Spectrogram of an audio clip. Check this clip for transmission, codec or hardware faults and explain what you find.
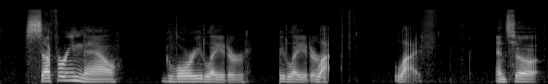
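Two faults are present, and they overlap in the second half of the speech.

From 2.8 s, just after "suffering now glory later", to the end, there is a doubled audio track. A second copy, likely captured again through a slower path, is mixed in roughly 0.7 s behind at about the same level. It starts abruptly and has no decay or room colour, so the speech sounds like two overlapping full-band copies.

Between 3.28 s and 3.73 s comes a digital broadcast dropout. The receiver stopped getting valid frames and muted until good ones returned, fading out over 8 ms each time. About 336 ms of sound is lost in several holes spread over 432 ms, the longest lasting 144 ms.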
